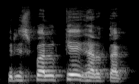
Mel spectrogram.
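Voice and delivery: ordinary talk, nothing marked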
